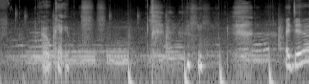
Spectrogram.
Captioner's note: still laughing at myself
